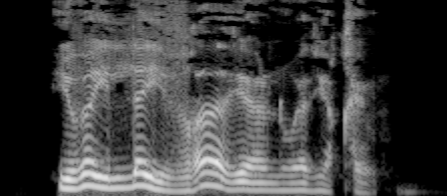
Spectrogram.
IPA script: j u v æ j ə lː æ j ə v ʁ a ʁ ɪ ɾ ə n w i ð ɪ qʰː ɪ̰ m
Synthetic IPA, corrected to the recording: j u v æ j ə lː æ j ə v ʁ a ð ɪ ɾ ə n w æ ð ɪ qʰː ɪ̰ m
